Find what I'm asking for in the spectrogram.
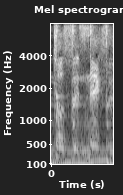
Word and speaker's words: Tussionex: Forty dollars for just one ounce, Tussionex is how it's pronounced.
